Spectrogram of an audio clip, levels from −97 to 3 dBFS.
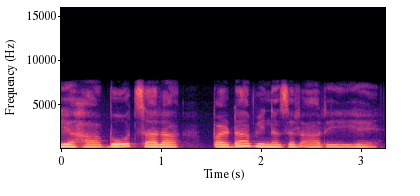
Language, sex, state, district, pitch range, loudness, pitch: Hindi, female, Arunachal Pradesh, Papum Pare, 225-245 Hz, -16 LUFS, 230 Hz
